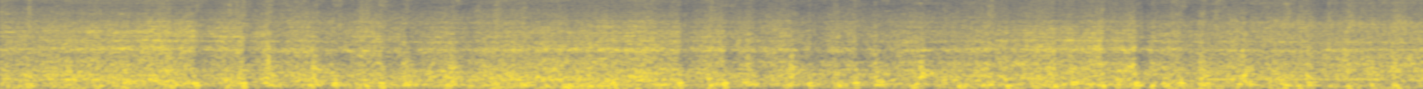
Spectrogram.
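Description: Passenger coaches of a ZSSK express train running past close by, their wheels clattering over the rail joints in a steady stream of clicks over a rolling rumble.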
